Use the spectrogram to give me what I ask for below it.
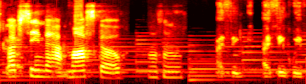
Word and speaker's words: Moscow: wrong a couple times I guess the locals pronounce it Moscow not Moscow um yes you're right I've seen that Moscow I think I think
